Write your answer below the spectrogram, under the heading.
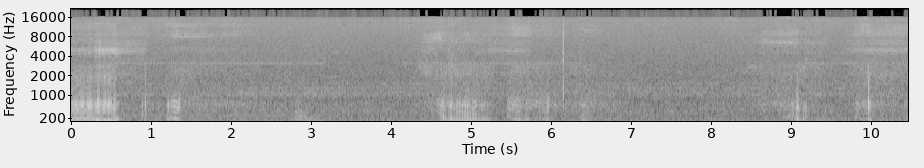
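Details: Sleeping dog snoring indoors, loud enough to wake another dog: low, rasping snore bursts roughly every four to five seconds over a steady background hiss.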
